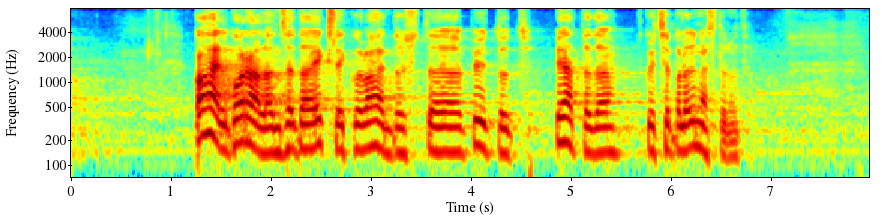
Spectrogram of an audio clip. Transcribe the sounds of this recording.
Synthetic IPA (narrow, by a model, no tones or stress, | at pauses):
kɑɦe̞lko̞rːɑlo̞ns̬e̞d̪ɑe̞kslikːˑulɑɦe̞nd̪̥ust̪pyːd̪ud̪̥ | pe̞ɑt̪ˑːɑd̪̥ɑkujd̪̥se̞ːpo̞leɤnːest̪unṵd̪̥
